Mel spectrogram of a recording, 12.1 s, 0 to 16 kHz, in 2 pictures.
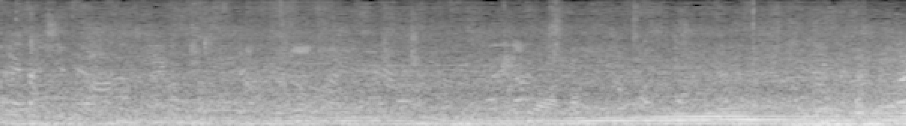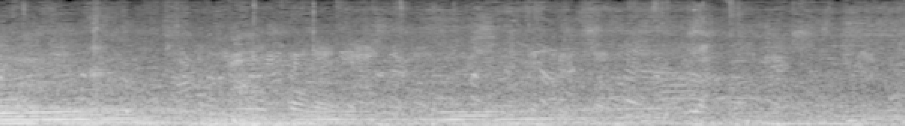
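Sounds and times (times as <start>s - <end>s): street crowd chatter: 0.0s - 12.0s
vehicle engine running: 1.9s - 11.4s.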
